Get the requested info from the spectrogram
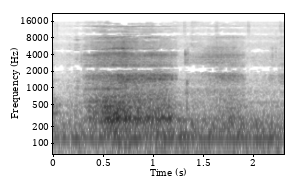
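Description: A glazed ceramic tile being slid across a wooden tabletop into place, a soft scraping rush that swells for about a second, then a fainter one near the end.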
